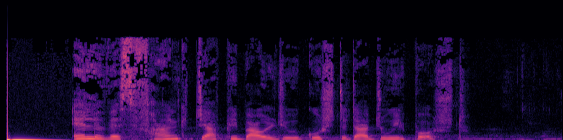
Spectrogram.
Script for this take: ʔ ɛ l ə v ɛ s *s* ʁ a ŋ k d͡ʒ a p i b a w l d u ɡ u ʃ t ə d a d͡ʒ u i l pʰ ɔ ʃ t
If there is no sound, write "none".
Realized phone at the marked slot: f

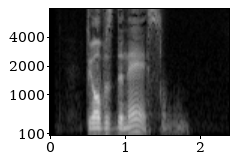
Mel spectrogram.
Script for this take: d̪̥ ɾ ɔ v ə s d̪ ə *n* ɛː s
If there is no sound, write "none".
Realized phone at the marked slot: n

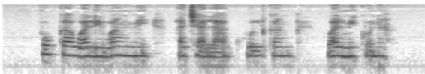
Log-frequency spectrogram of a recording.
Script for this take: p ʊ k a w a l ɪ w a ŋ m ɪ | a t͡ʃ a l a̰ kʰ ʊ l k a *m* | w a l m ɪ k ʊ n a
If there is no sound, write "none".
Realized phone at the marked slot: ŋ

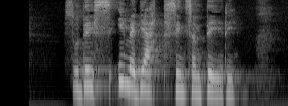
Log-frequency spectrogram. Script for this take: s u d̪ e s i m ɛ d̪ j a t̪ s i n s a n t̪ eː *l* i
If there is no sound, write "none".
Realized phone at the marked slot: ɾ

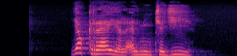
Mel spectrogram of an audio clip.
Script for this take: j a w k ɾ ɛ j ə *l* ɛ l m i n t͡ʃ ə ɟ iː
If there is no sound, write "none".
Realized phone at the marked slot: l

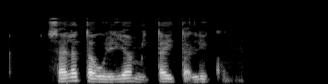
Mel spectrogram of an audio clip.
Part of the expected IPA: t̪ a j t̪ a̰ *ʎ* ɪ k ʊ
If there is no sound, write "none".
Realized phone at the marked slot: l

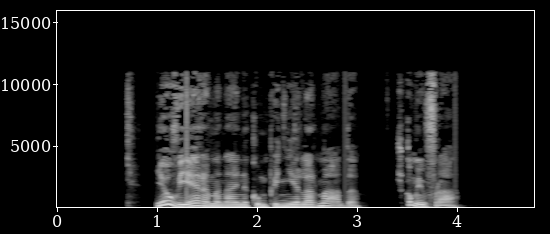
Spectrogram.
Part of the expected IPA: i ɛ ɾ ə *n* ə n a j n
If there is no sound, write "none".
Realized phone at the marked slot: m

